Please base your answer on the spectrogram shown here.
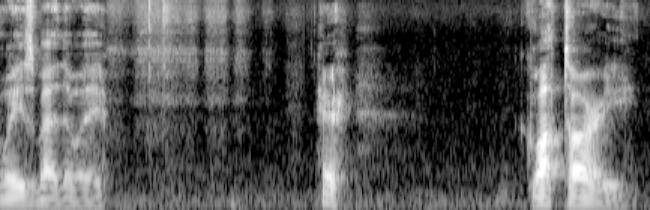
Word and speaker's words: Guattari: of French philosophers Doo and I've heard it pronounced like multiple different ways. By the way, here. Guatari. Guatari. Oh, that's how I was saying it. I heard someone else say Guadi and I was like, "Oh, maybe I'm saying it wrong."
